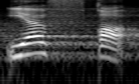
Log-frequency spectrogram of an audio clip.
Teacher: huruf fa ini adalah bagian daripada sifat hamas. Maka dia ada desis anginnya yang agak samar-samar. Yafqa. Jadi cara bacanya itu ditahan, jangan dilepas.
